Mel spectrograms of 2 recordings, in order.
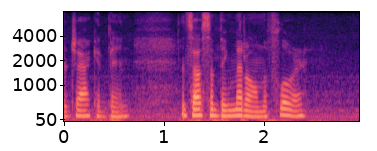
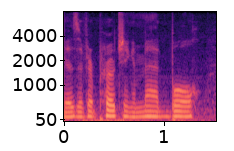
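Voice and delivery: usual speaking voice

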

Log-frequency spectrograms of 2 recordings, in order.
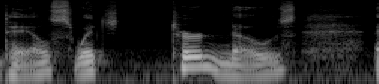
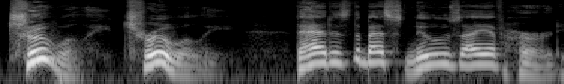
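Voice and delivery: delighted; 8 semitones higher, 7 dB louder than usual. Acted. Bluebird delighted.

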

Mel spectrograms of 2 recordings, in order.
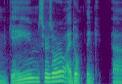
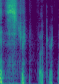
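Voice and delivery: laughing; 6 semitones higher, slower than usual. Real, not acted. Laughing repeat of chat name.

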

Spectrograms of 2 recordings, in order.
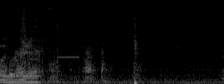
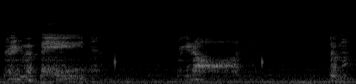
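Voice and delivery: whisper; 14 dB quieter than usual. Acted. Taunting game enemies.

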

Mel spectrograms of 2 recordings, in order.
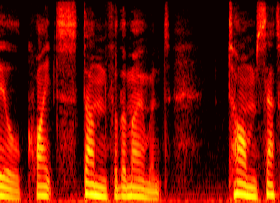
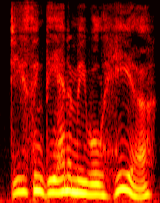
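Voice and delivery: higher-pitched, worried question; anxious; 5 semitones higher, 3 dB louder than usual. A narrator's reading. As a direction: ask with a touch of worry. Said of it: "asked Jill anxiously".

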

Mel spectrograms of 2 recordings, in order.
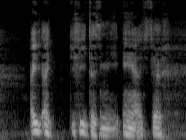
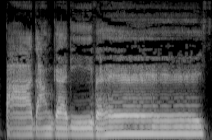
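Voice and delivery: slow, loud, lower nonsense; silly nonsense voice; 3 semitones lower, 7 dB louder, much slower than usual. Acted. Reader saying nonsense from the book, slow and loud. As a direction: drag out the silly words. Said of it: "make silly sounds like".

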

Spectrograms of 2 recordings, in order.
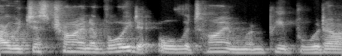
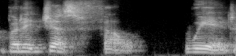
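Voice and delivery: ordinary talk, nothing marked

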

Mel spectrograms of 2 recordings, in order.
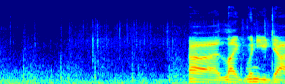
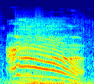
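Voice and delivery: startled scream; 5 dB louder than usual. Real, not acted. Scream during fight.

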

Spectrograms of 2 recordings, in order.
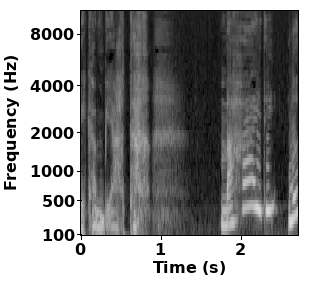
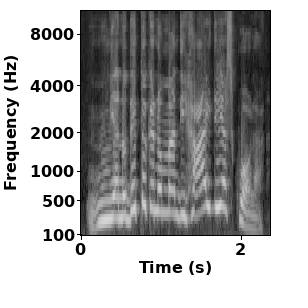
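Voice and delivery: high, scolding woman's voice; high-pitched indignation; accusing aunt; 8 semitones higher than usual. A narrator's reading. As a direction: reproach him sternly. Aunt accuses the old man.

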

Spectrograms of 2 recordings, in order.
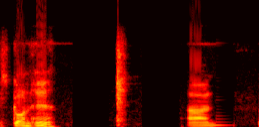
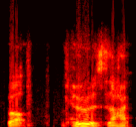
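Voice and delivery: ordinary talk

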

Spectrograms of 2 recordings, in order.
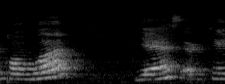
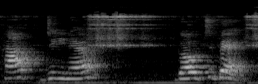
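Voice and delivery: repetition drill; 2 semitones higher, slower than usual. Shown as a demonstration. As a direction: lead the class through the list. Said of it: "we have repetition now". (la maestra dirige la repetición en voz alta)

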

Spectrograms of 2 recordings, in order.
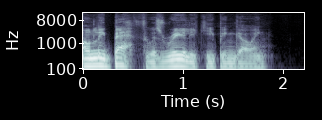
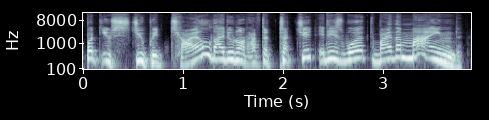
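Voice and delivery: high, scornful alien voice; puzzled, scornful Grinny; 11 semitones higher than usual. A narrator's reading. Grinny puts a stupid child right, high and scornful. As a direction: climb high to a drawn last word. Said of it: "looked surprised and puzzled and replied".

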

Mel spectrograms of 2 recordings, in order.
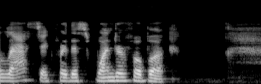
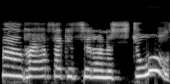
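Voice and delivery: much higher, wheedling frog voice; hopeful frog; 14 semitones higher, 4 dB louder than usual. Acted. Frog suggests a stool to the cat, high hopeful voice. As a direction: float the idea hopefully, high and cartoonish.

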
